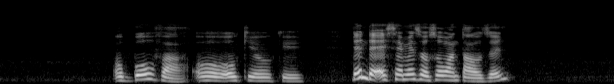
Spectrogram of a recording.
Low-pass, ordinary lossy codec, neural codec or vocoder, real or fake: none; none; none; real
